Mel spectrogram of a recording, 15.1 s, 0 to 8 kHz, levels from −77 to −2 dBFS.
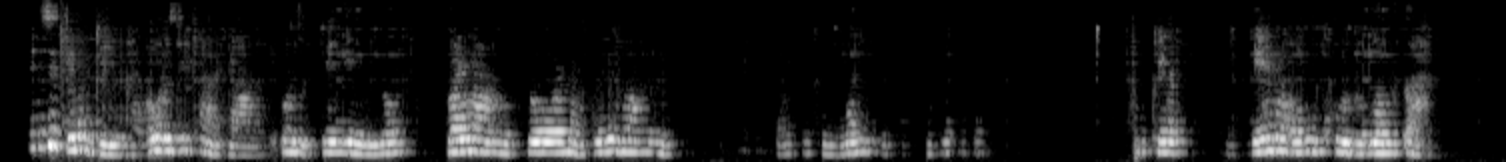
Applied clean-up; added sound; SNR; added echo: neural mask model DeepFilterNet 3.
